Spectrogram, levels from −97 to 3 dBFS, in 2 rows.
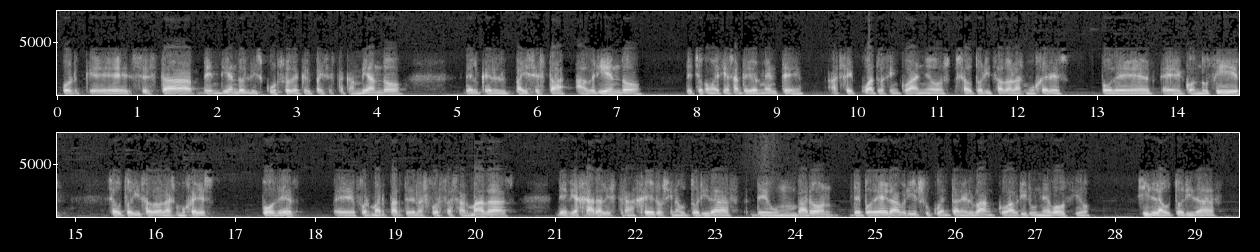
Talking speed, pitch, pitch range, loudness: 150 wpm, 105 Hz, 100-120 Hz, -20 LUFS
